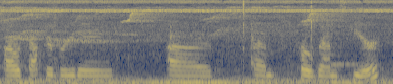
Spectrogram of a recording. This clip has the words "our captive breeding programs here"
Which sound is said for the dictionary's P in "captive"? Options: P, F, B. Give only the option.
F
